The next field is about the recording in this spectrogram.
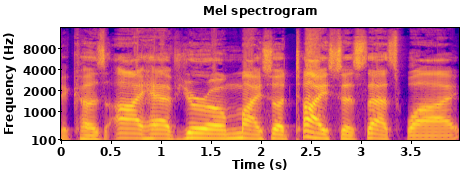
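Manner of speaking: slow, poorly acted, unconvincing fake tone. Retelling a sitcom scene where Jerry excuses himself to a cop: imitating Jerry bluffing, poorly acting. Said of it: "he's full of shit and trying to, like, poorly act".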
